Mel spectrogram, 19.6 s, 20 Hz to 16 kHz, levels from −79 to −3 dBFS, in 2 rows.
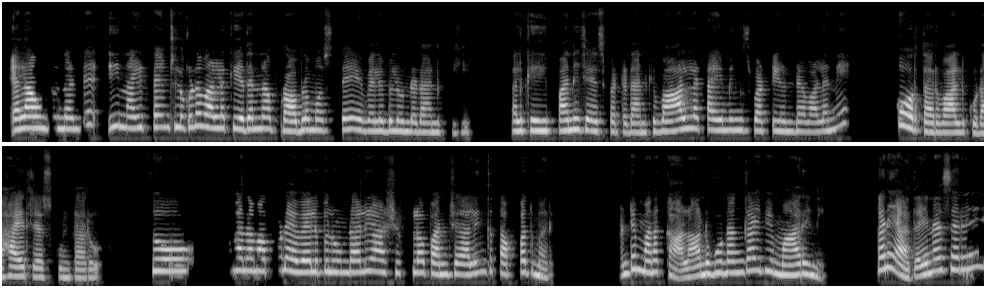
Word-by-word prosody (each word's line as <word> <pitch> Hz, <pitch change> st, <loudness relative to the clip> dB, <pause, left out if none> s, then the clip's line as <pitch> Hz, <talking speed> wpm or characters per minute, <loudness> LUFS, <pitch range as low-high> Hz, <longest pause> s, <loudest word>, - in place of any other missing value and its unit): ఎలా 290 Hz, +2 st, +7 dB
ఉంటుందంటే 275 Hz, +3 st, -2 dB, 0.2 s
ఈ -, -, 0 dB
నైట్ 295 Hz, +1 st, -1 dB
టైమ్స్‌లో 315 Hz, 0 st, -1 dB
కూడా 335 Hz, +2 st, +1 dB
వాళ్ళకేదన్నా 280 Hz, -2 st, +2 dB
ప్రాబ్లమ్ 235 Hz, +2 st, +3 dB
ఒస్తే 245 Hz, +2 st, -5 dB
ఎవైలబుల్ 230 Hz, 0 st, -1 dB
ఉండడానికి, 210 Hz, -2 st, -4 dB, 0.5 s
వాళ్ళకి 230 Hz, +1 st, +1 dB, 0.2 s
పని 250 Hz, +2 st, +4 dB
చేసిపెట్టడానికి, 210 Hz, -3 st, -3 dB
వాళ్ళ 255 Hz, +5 st, +4 dB, 0.2 s
టైమింగ్స్ 250 Hz, -1 st, -1 dB
బట్టి 235 Hz, 0 st, -3 dB
ఉండేవాళ్ళని 220 Hz, -, -4 dB, 0.6 s
కోరుతారు 225 Hz, -11 st, +3 dB
వాళ్ళు 200 Hz, +1 st, +2 dB
కూడా. 190 Hz, 0 st, -2 dB
హైర్ 210 Hz, 0 st, +2 dB
చేసుకుంటారు. 180 Hz, -2 st, -6 dB, 0.6 s
సో, 315 Hz, -, +3 dB, 0.8 s
మనం 325 Hz, -1 st, +1 dB
అప్పుడు 335 Hz, +2 st, -6 dB
ఎవైలబుల్ 295 Hz, +1 st, +2 dB
ఉండాలి. 290 Hz, +2 st, 0 dB
ఆ -, -, +3 dB
షిఫ్ట్‌లో 280 Hz, +1 st, -3 dB
పని 245 Hz, 0 st, +2 dB
చేయాలి. 245 Hz, +1 st, +1 dB
ఇంక 315 Hz, +1 st, -8 dB
తప్పదు 250 Hz, +2 st, -2 dB
మరి. 180 Hz, -, -8 dB, 0.7 s
అంటే 260 Hz, +8 st, +1 dB
మన 290 Hz, -, +3 dB, 0.2 s
కాలానుగుణంగా 275 Hz, -, +1 dB
ఇవి 315 Hz, -3 st, -3 dB
మారినయి. 235 Hz, -2 st, +1 dB, 0.5 s
కానీ, 375 Hz, +2 st, +3 dB
అదైనా 240 Hz, -, +1 dB
సరే 345 Hz, +1 st, 0 dB
250 Hz, 130 wpm, -23 LUFS, 220-290 Hz, 0.8 s, ఎలా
